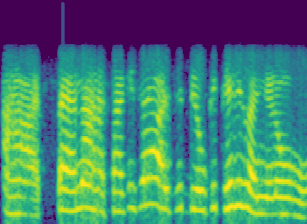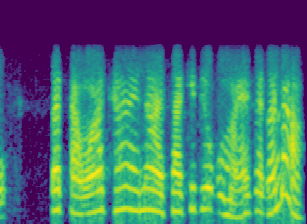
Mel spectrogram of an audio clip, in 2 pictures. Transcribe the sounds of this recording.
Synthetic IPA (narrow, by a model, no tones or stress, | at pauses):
ɦat̪ɐɦenəɐsãkʰet͡ʃʰaːɐd͡ʑʊ̆ɓijokit̪ʰeːɽiʋɐ̃ɲɪɽ̃oʊɦo | t̪ɐɾt̪ɐʋ̤ãt͡ɕʰaːɦɛnəɐsãkʰeːɓijoɡʱʊmaːjesɐɡʱə̃nd̪aː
